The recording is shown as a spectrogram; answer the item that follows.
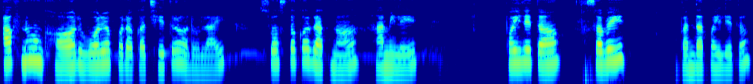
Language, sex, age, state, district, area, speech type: Nepali, female, 30-45, West Bengal, Darjeeling, rural, spontaneous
